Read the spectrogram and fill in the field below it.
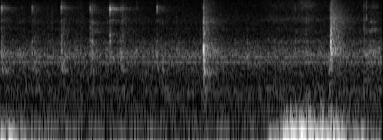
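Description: Computer keyboard keys tapped during After Effects work, a loose run of light clicks with a couple of sharper presses, close by with a low rumble underneath, no speech.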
